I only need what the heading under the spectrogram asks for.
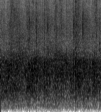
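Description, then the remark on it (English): A large crowd gives the Lord a shout and a hand clap, clapping steadily and densely, with mixed shouts and cheers blending into a continuous roar of applause that stays loud and even throughout. “Come on, as each day passes by, can you give the Lord a shout and a hand clap?”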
